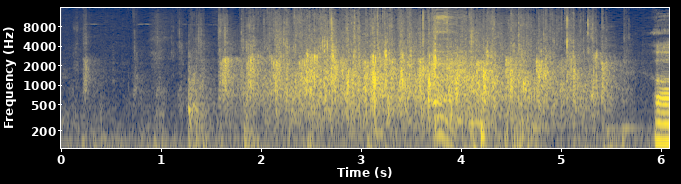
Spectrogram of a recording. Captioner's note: applause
